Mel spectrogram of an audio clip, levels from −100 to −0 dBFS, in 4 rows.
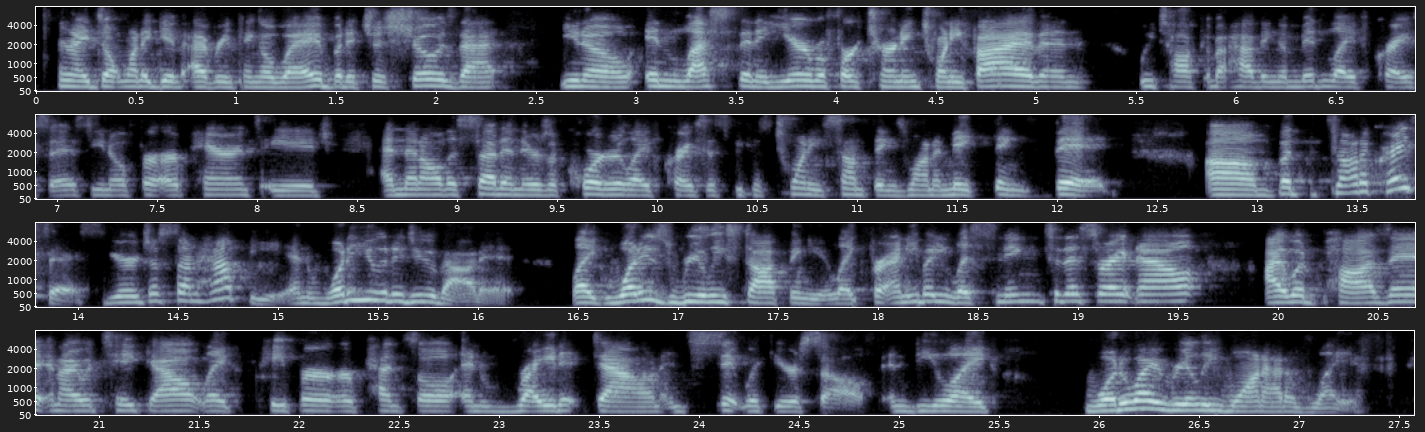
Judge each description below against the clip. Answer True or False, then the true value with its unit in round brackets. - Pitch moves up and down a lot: False (2.7 semitones)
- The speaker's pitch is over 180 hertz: True (190 Hz)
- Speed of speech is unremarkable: False (255 wpm)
